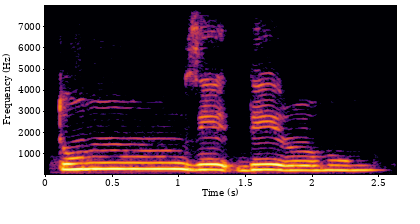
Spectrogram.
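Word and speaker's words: تنذرهم: তুনজিরহুম। তুম, নুনের উচ্চারণ করবো না, হ্যাঁ, একটা গুম তুম এরকম হবে, হ্যাঁ।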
